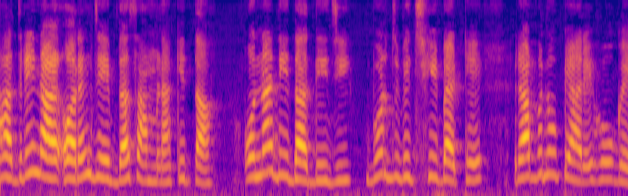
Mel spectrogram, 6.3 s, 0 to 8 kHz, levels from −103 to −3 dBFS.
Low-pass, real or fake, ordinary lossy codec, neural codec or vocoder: none; fake; none; codec, 16 kHz, 4 kbps, FreqCodec, larger model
